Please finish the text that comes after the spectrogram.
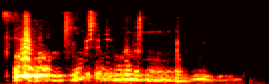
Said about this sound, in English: And that was my dog.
